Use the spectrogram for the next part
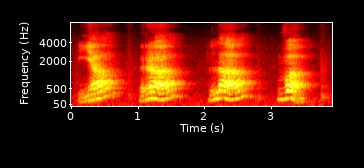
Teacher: इसके बाद य, र, ल, व, ये अंतस्थ व्यंजन कहलाते हैं क्योंकि इनका उच्चारण हमारे मुख के अंदर ही हो जाता है। पर्टिकुलर किसी मुख के किसी भाग को स्पर्श नहीं करते, मुख के अंदर इनका उच्चारण होता है, इसीलिए इन्हें नाम दिए गए अंतस्थ व्यंजन।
